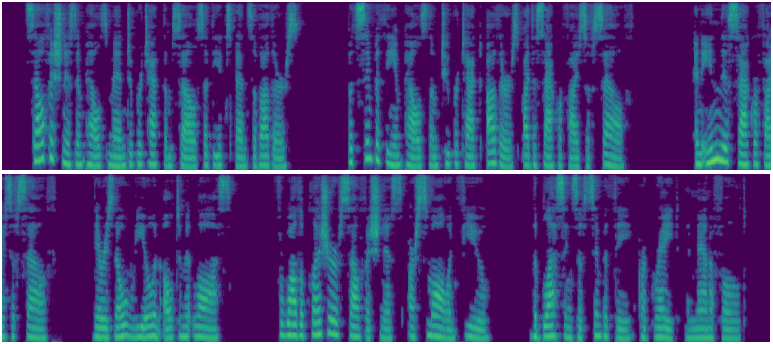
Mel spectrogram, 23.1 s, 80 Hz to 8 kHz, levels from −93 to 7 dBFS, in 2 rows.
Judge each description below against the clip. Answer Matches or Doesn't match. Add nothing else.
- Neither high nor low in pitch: Matches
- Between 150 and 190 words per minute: Doesn't match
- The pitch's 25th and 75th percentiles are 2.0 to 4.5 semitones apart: Matches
